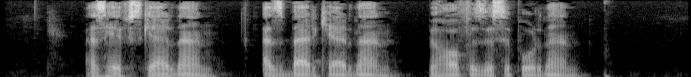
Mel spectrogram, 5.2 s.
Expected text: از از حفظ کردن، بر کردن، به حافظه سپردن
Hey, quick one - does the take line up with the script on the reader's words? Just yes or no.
no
